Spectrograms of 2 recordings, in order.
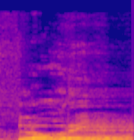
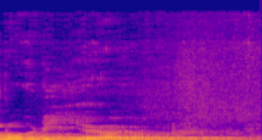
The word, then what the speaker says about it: Lohri: Lohri. Pardon, the pronunciation is wrong. Lohri.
